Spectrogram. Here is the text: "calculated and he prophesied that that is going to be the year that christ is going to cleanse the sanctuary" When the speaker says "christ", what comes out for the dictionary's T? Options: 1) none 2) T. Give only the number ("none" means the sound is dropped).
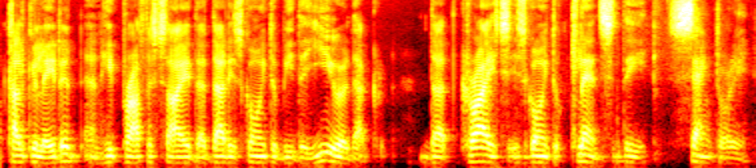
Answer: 1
